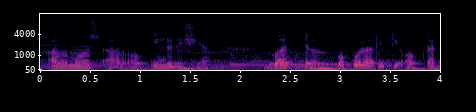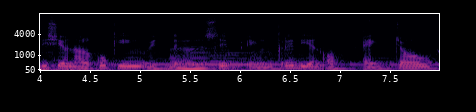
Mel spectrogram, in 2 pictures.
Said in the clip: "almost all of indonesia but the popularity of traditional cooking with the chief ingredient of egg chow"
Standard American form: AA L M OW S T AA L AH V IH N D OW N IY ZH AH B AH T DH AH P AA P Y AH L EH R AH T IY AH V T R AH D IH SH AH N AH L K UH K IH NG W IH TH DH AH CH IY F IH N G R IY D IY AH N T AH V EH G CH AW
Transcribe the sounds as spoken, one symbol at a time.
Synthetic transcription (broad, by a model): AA L M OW S T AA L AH F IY N D OW N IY S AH B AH T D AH P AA P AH L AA R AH T IY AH F T R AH D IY S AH N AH L K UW K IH NG W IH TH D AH S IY P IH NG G R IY D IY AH N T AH F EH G CH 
